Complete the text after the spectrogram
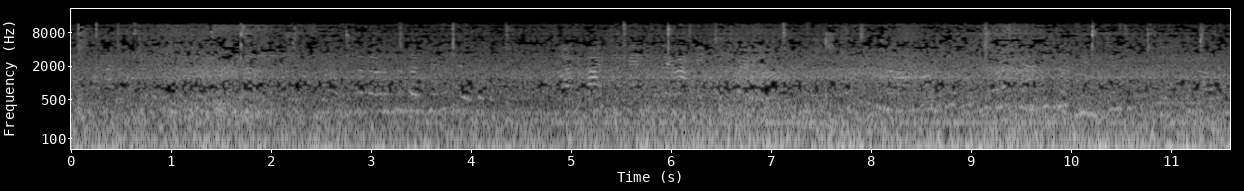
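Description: Men and women talk nearby as they walk past.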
